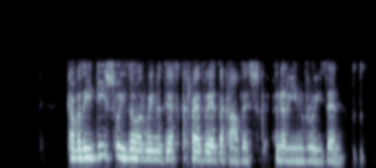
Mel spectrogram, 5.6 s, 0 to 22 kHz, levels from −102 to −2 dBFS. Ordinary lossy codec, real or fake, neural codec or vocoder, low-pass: Opus, 32 kbps; real; none; 5.4 kHz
